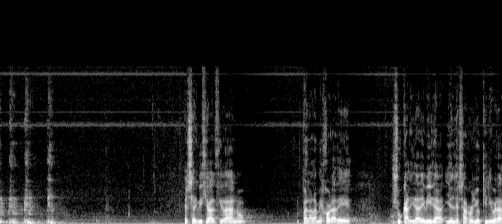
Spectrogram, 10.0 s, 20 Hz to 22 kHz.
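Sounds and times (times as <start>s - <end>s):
man clearing his throat: 0.0s - 1.5s.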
